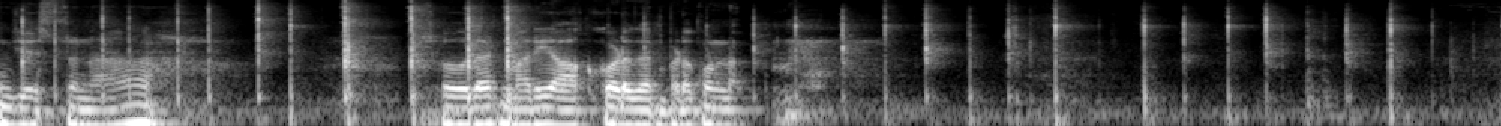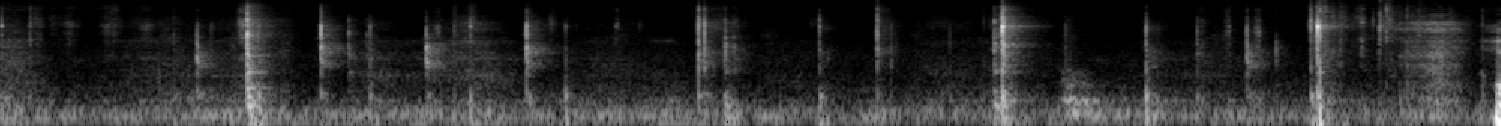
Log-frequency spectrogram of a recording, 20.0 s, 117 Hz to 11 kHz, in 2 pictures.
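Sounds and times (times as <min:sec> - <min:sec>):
plastic scale tapping putty: 0:00.0 - 0:10.1.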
